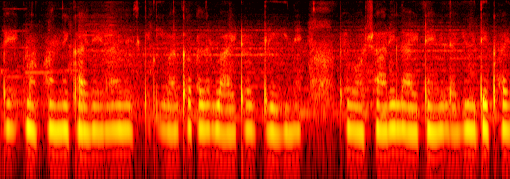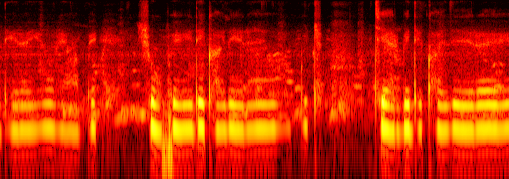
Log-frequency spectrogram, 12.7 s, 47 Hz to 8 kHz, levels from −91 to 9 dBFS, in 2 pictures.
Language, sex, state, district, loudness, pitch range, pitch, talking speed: Hindi, female, Uttar Pradesh, Ghazipur, -24 LUFS, 190-200 Hz, 195 Hz, 195 wpm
